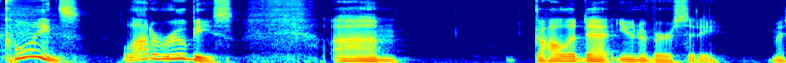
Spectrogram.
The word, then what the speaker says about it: Gallaudet: Gallaudet University. Am I saying it right? Yeah. It's not Gaudelet, right? It's the G-A-L first.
